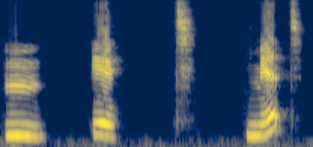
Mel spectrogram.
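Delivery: "m, i, t" as isolated short sounds, then "mit" whole; sounded out. Shown as a demonstration. Teacher tapping out the second syllable, sounded out. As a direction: tap out "m, i, t" one sound at a time, then blend to "mit". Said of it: "let's tap out those syllables".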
